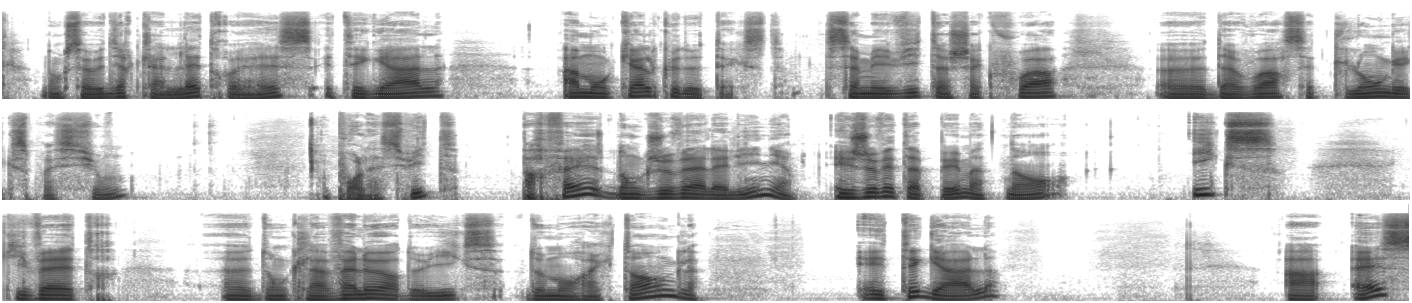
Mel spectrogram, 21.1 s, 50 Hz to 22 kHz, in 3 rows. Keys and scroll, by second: 10.5 Return, 12.7 x, 18.8 =, 20.8 s.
